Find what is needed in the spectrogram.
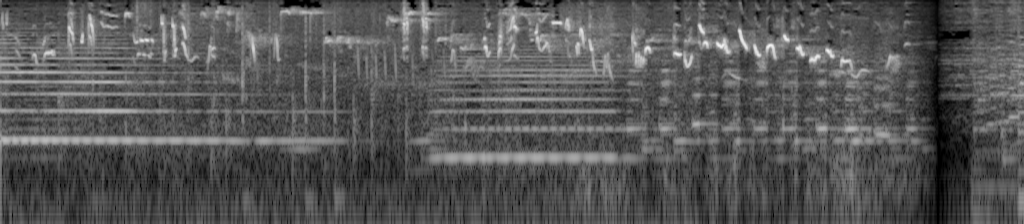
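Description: Songbirds chirping and twittering over long, steady held musical notes. The first note lasts about three and a half seconds and a lower one follows about a second later. The sound cuts out briefly near the end.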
